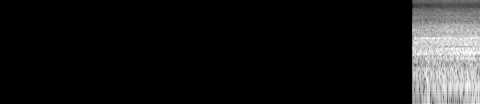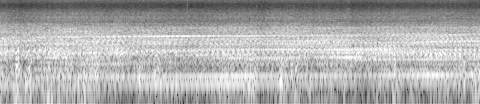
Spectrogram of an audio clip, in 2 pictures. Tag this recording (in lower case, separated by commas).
idling, vehicle, truck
